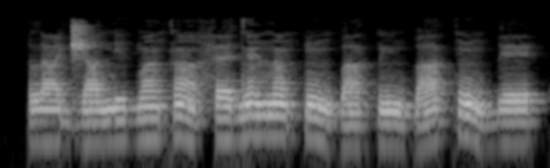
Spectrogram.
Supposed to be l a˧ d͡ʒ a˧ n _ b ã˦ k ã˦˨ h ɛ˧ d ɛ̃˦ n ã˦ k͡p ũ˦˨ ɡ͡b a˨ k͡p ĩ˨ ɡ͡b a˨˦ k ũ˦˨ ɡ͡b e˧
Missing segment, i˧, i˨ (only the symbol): i˧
